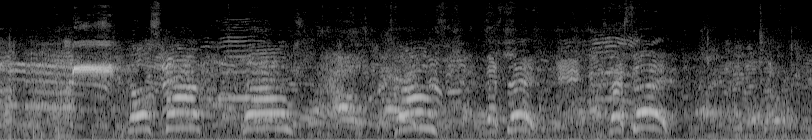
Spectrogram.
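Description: Voices at an Australian rules football match shouting short calls, about one a second, over a low background of crowd chatter.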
